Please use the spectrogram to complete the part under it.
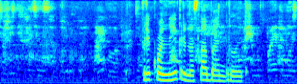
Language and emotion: Russian, neutral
